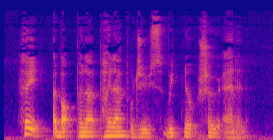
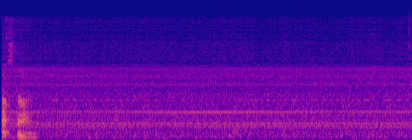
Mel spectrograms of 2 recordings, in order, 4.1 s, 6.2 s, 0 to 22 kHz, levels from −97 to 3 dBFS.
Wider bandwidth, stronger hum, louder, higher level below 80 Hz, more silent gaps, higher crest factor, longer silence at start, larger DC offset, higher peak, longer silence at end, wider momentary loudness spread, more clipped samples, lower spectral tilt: about the same, 14.5 kHz vs 14.5 kHz; neither; first, -24 LUFS vs -48 LUFS; first, -48 dBFS vs -62 dBFS; neither; second, 18 dB vs 24 dB; about the same, 0.1 s vs 0.05 s; neither; first, -4 dBFS vs -20 dBFS; first, 0.4 s vs 0 s; second, 9 LU vs 13 LU; neither; about the same, -6.5 dB/octave vs -6 dB/octave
